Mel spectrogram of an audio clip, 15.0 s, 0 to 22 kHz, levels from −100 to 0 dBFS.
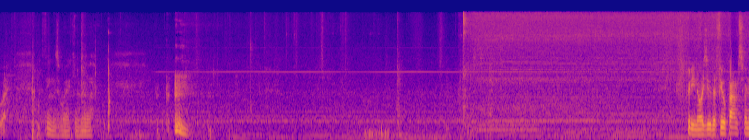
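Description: From about 3.0 s to the end, a feedback whistle sits behind the sound: a thin, steady tone at 3.1 kHz, roughly 25 dB below the main signal, swelling and fading slowly in level. It most likely comes from a loudspeaker-to-microphone loop held just short of instability, so that one frequency keeps ringing at low level rather than building into a full howl.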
